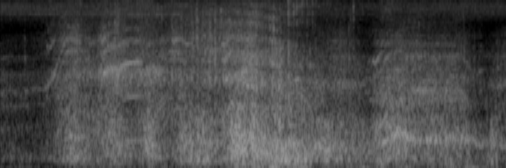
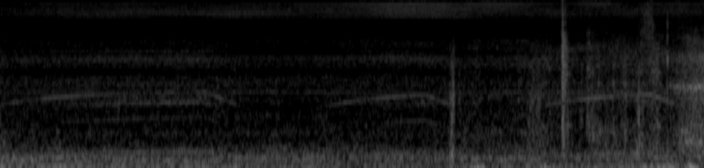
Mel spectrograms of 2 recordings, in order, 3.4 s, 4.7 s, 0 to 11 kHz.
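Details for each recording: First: FMS FMT10 brushless Chevrolet Colorado 1/10 RC truck after fixing center diff that acted stripped (washers replaced/added, 1 million diff fluid, new Mod 1 spur and pinion): motor whine climbs smoothly accelerating, no skipping or clacking; strong power. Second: FMS FMT10 brushless RC truck after running with new gears: thin fan whine keeps dropping out and returning about every second over a low motor hum; cooling fan cutting out, cause suspected.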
